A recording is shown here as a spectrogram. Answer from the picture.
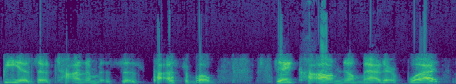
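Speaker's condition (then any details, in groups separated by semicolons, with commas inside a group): ALS, mild; voice slightly impaired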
